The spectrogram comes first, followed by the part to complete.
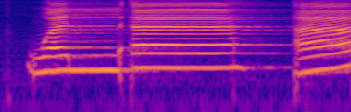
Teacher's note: Wal a mad badal karena ada hamzah yang dipanjangkan. Cara bacanya dipanjangkan, a-nya ini 2 harokat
